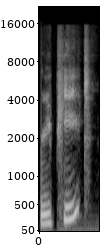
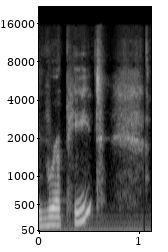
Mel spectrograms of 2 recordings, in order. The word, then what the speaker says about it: repeat: So repeat is like between. So you've got that instead of saying repeat, we say repeat.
